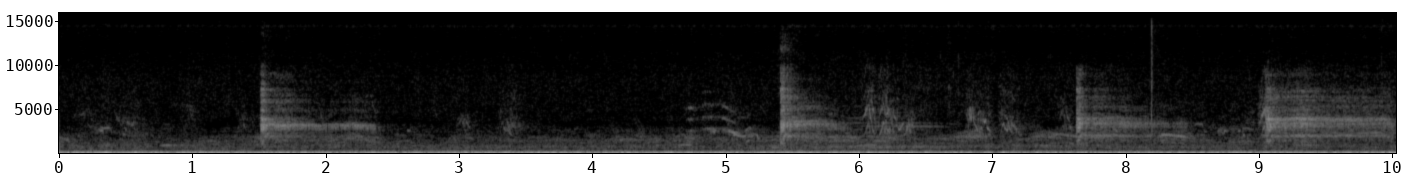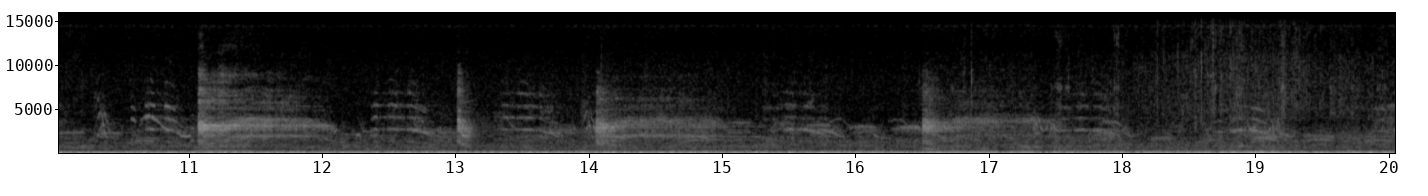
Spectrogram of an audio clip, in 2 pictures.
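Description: Birds calling: harsh calls of up to about a second, repeated every second or two and mixed with short chirps, over a steady low rumble.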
